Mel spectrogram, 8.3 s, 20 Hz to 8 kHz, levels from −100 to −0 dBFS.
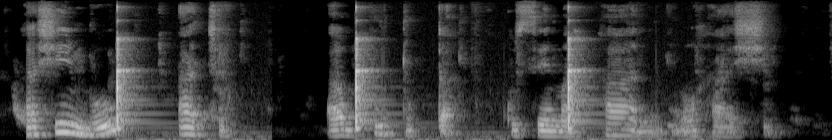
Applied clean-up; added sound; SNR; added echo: none; Bowed string instrument; -4 dB; reverberation time 0.3 s.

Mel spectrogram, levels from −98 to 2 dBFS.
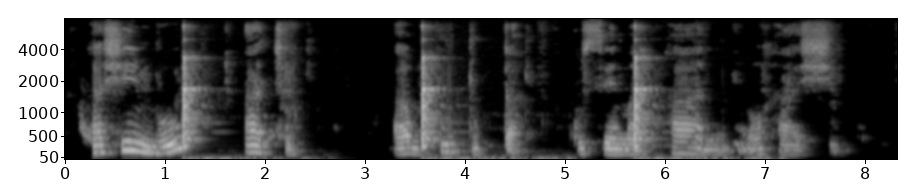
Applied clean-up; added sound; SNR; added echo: classical method WPE with log-MMSE.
